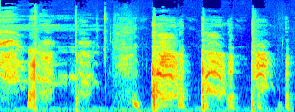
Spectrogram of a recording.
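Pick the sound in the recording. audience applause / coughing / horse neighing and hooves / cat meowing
coughing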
